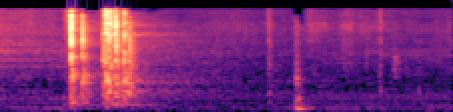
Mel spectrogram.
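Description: Hands working a coolant hose and its clamp off a throttle body: a sharp click with a short rattle about half a second in, then a smaller click near the middle.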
